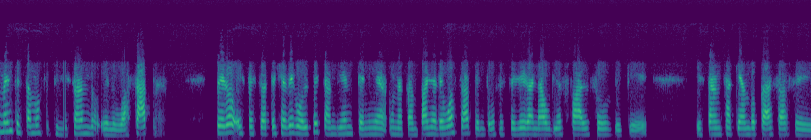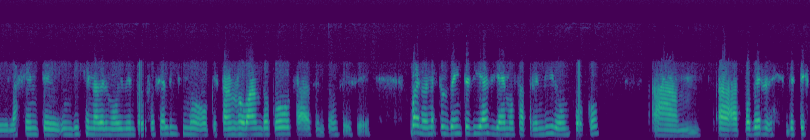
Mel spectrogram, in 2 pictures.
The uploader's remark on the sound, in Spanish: Estuvimos en vivo en contacto telefónico con.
